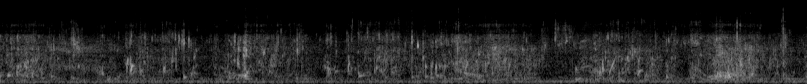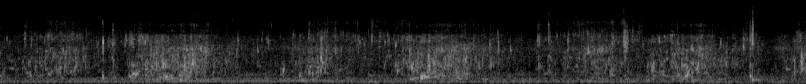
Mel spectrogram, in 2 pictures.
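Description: Kayak paddle dipping into calm river water, stroke after stroke, with splashes and drips every second or two.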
